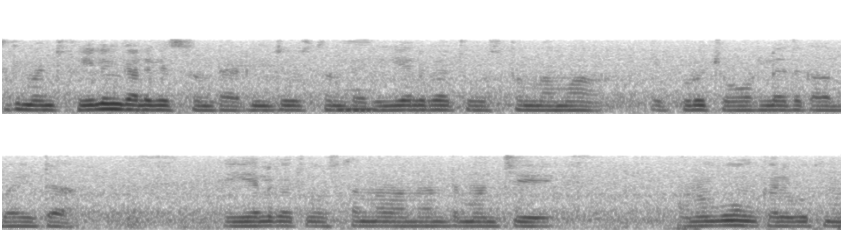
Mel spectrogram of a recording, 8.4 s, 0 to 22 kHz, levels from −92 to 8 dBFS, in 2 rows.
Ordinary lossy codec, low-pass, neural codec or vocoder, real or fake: none; 5.4 kHz; none; real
